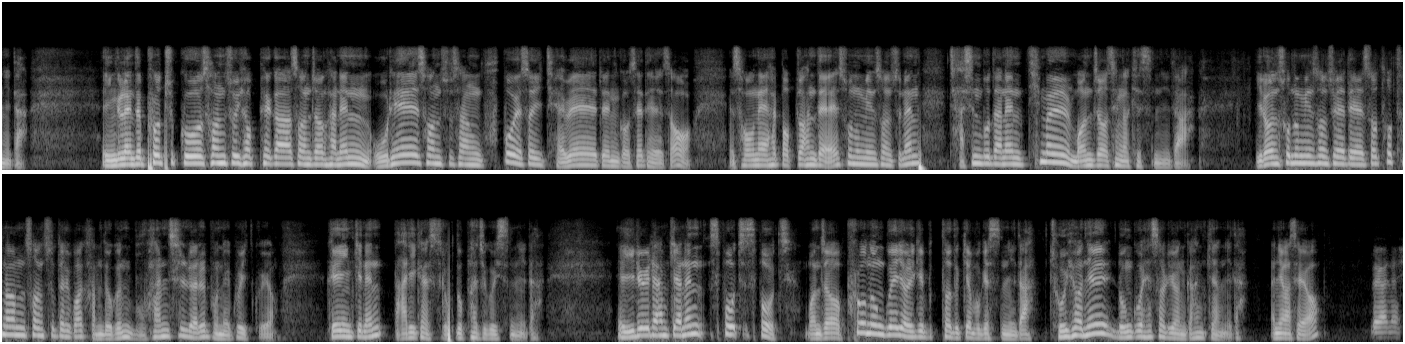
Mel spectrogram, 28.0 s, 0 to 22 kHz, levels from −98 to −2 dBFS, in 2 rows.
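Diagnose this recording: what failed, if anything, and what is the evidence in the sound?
Loud pops sit in the analogue wiring or power path: two in quick succession at 1.47 to 1.67 s, then single ones at 9.18 s and 18.48 s, each about 20 dB above the speech, which continues underneath. Likely cause: voltage steps from a switch, connector or static discharge.

AMR rate drop in the network/codec stage at 12.86 to 14.98 s and 19.05 to 20.87 s: the speech turns rough and synthetic with no gap and no change of bandwidth, fitting a fall from the AMR-WB codec's clean 23.85 kbit/s to 8.85 kbit/s, with bits diverted to error protection.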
